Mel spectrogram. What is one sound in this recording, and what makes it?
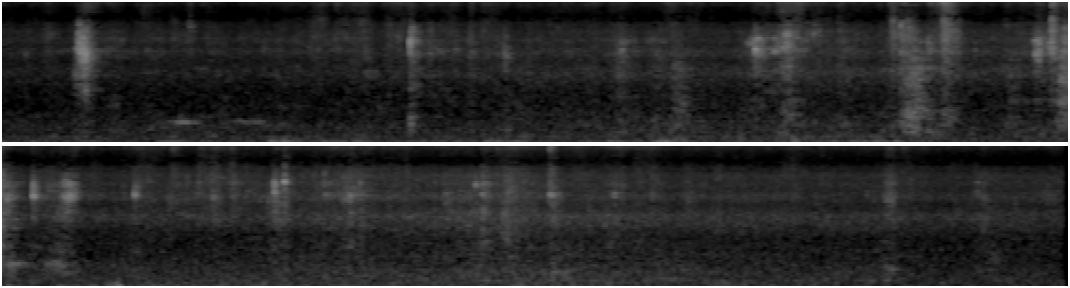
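Stiff palm leaves rustle and crackle as they are woven by hand.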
